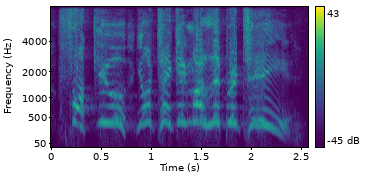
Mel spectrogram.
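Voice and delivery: very high, full-volume screaming outburst; freaked-out scream. Retold or imitated. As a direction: scream it wildly, stretching out the words. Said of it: "The Vietnamese guy's freaking out".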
